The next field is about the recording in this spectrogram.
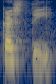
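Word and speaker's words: کَشتی: تبدیلی آئی ہے۔ کاف کے اوپر زبر لگا تو لفظ بن گیا کشتی، کاف کے اوپر پیش لگا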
